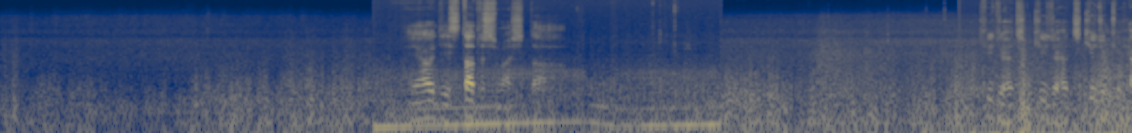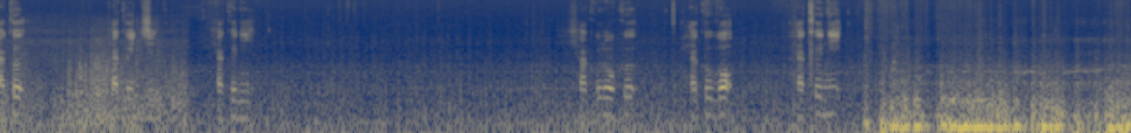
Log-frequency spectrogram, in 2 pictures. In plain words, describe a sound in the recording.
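A car engine hums and rumbles as the car drives.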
